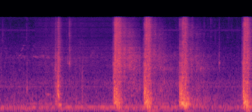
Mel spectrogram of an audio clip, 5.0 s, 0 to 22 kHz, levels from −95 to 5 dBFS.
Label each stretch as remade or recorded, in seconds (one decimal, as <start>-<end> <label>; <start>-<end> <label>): 0.0-0.7 recorded; 0.7-2.8 remade; 2.8-5.0 recorded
